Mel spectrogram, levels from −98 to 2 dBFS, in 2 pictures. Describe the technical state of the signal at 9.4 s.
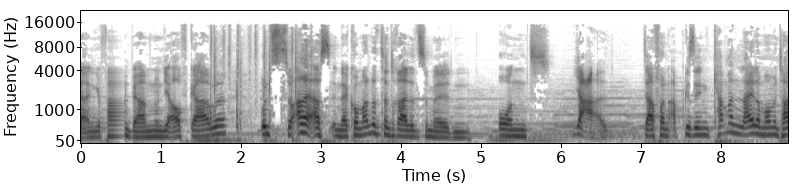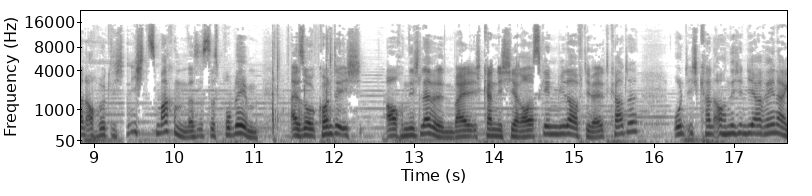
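Short concealed packet loss sits at 9.37 to 9.43 s. About 40 ms of audio never arrived, and the receiver bridged the gap with roughly 44 ms of extrapolated signal continued from the preceding sound, then crossfaded back, leaving a brief smeared, wobbly patch.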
